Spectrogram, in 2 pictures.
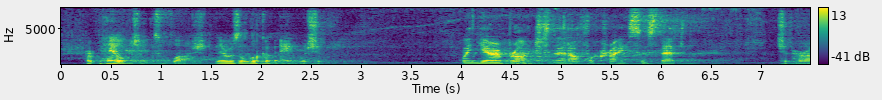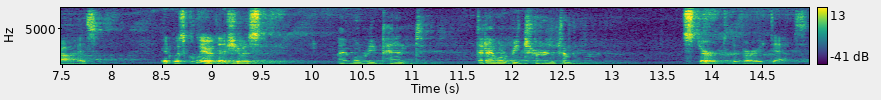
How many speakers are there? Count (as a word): two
